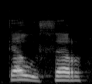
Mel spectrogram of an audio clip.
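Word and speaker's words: كوثر: রয়েছে সা হচ্ছে জিহ্বার আঘা দাতের আগা থেকে উচ্চারণ হয় কাউসার কাউসারা এভাবে এভাবে উচ্চারণ করবেন।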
